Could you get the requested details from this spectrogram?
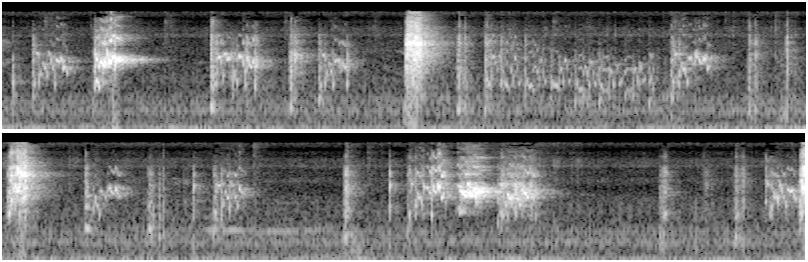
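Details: Pet budgerigar family in a cage with the door open, the young bird seeking attention while the mother keeps busy: scattered sharp chirps and short scratchy chatter at irregular intervals, with quiet pauses between.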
